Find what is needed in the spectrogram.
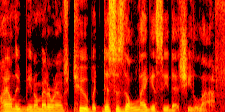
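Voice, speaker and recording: A man with an American accent talks at a fairly quick pace in a normal speaking voice. His pitch is fairly high, with ordinary pitch variation. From Michigan, Fenton. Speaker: retirement planner. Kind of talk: casual interview.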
